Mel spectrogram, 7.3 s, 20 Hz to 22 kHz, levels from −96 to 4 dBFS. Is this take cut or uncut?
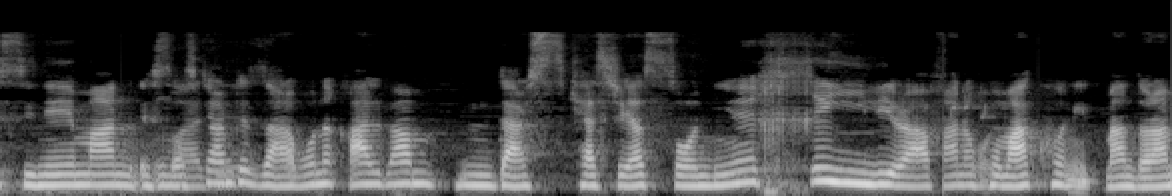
cut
